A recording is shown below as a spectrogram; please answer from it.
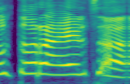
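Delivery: high-pitched scream. Retelling how Cornelio was suddenly chased after a howl: imitating Cornelio screaming. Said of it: "and he's screaming".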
